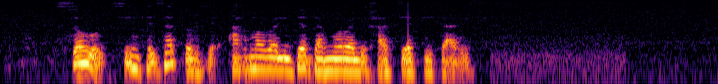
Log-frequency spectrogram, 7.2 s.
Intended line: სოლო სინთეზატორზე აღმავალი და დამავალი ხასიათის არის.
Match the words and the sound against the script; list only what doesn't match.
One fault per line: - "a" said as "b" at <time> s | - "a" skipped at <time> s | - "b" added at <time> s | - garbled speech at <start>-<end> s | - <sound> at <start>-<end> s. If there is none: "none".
none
